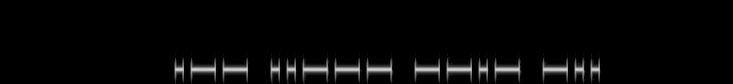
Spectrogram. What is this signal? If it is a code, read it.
Morse code, heard as a keyed tone, about 15 wpm, 700 Hz. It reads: W2QD
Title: USA Call Signs - 4 Characters - Repeated 3x - 15wpm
